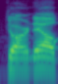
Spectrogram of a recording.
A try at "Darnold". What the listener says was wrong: Darnold. Sam Darnold. You said Darnell.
